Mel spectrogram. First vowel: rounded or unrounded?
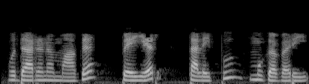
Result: rounded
